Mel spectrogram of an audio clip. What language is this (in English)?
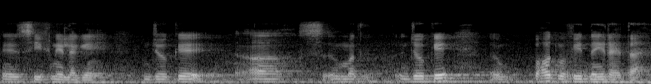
Urdu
